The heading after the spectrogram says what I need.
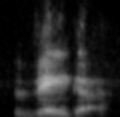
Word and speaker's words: Wega: in fact vega not vega even though it's pronounced vega so it's it explains it that they collaborated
